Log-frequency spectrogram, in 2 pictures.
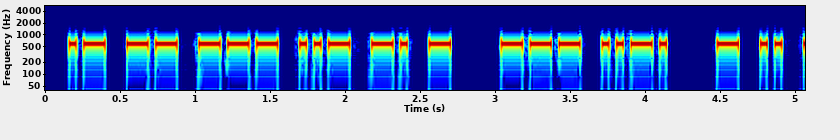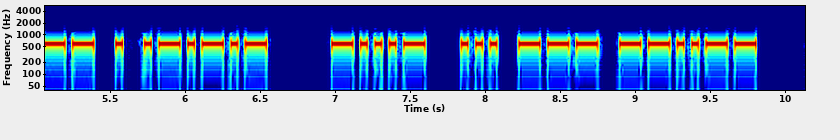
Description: Morse code, heard as a keyed tone, about 25 wpm, 600 Hz. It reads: AMOUNT OF TIME. <BT> SO,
